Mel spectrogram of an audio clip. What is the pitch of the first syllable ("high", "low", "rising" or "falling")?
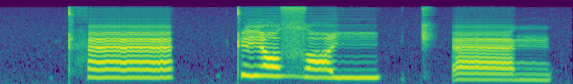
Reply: high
